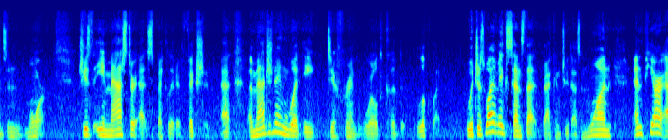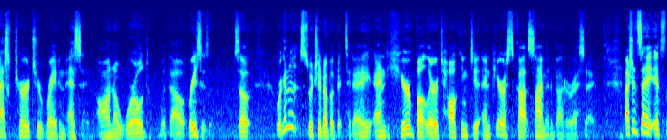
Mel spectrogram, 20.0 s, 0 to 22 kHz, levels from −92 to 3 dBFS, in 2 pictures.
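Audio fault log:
0.11–0.66 s, 1.95–3.74 s (ending just before "imagining what a"), 5.18–6.59 s (just after "imagining what a"), 10.25–13.55 s, 15.06–16.04 s (after "switch it up a"), 16.74–19.36 s: speech cut by the noise suppressor. The suppressor mistakes soft consonants and word endings for the room noise, which sits about 20 dB below the speech. It pulls them down by about 9 to 12 dB, so they sound swallowed. The affected moments add up to a fraction of a second in each stretch. On a waveform the envelope dips at word tails, and on a spectrogram the high-frequency consonant energy thins into the noise floor.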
